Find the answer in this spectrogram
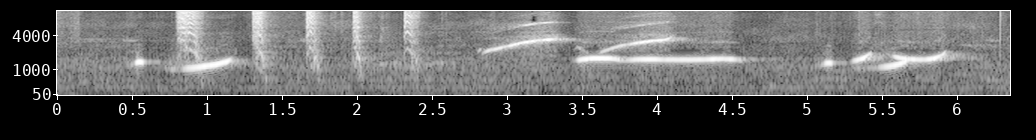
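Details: Talking pet ringneck parrot whistling: a rising whistle, several sharp taps, then upward-swooping whistles, a long steady whistled tone, and a few short twisting whistles at the end.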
